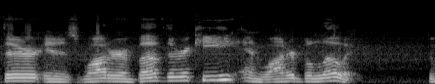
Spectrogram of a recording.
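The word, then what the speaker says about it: רקיע: the firmament the hebrew word for this is pronounced your key biblical scholars understand their key to be a solid dome-like structure it separates the water into two parts so that there is water above the rickey and water below it the waters above are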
